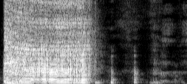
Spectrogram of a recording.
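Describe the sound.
A loud, buzzy fart noise blares for nearly a second, followed by a couple of short bursts and faint murmuring.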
